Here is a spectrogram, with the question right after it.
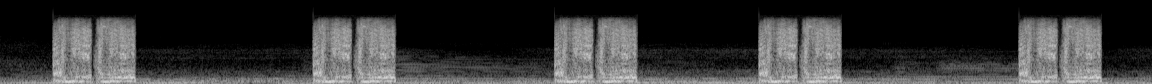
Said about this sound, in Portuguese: Ele tá em cima dos droids, os droids usam isso ao seu favor e o tiro de canhoneira explode novamente no peito do Sed, causando mais um crítico e tomando 11 de dano.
